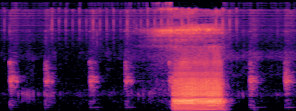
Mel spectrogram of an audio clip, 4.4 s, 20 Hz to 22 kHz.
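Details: A sleeping 3-year-old Cavalier King Charles Spaniel: soft snuffling breaths, then one louder, rumbling, growl-like snore; snoring.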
